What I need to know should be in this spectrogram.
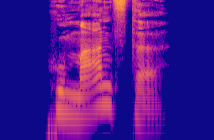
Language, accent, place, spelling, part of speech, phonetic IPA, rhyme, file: German, Germany, Berlin, humanste, adjective, [huˈmaːnstə], -aːnstə, De-humanste.ogg
- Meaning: inflection of human: 1. strong/mixed nominative/accusative feminine singular superlative degree 2. strong nominative/accusative plural superlative degree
